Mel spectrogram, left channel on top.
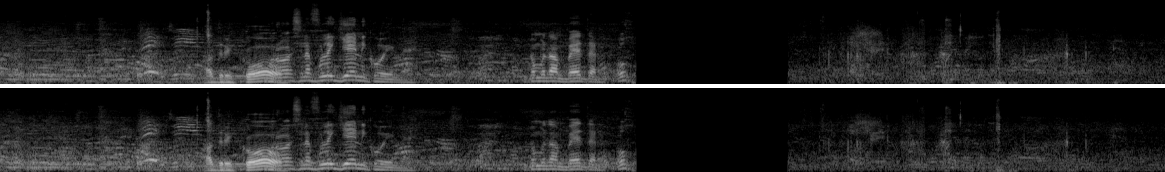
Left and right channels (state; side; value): normal; both; correlation 0.78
